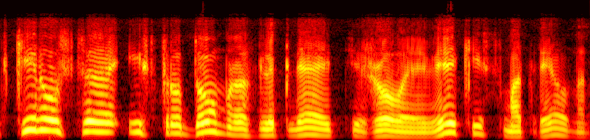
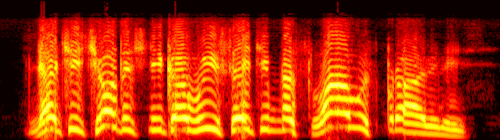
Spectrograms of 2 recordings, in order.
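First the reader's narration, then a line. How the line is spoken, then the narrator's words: Shouted after someone. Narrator (Russian): крикнул вслед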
